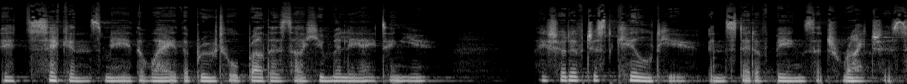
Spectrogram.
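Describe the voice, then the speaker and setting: A woman voicing a somber, bitter sister spirit in a video game, speaking in a slow, solemn, cryptic half-whisper with a breathy tone. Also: deep voice, heavily acted. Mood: scornful. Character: somber, bitter sister spirit of the void, guarding her chambers. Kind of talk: video game character voice lines. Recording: long cavernous reverb.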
